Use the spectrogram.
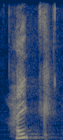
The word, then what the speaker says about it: Hike: Hike? Pronounced hike, like a long walk.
